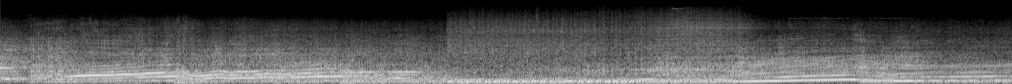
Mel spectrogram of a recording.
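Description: Sports-car engines revving and accelerating away, the exhaust note climbing and dropping through several pulls, with a strong rising pull near the end.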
